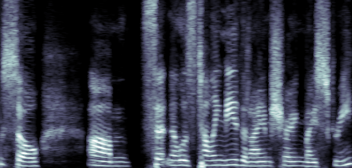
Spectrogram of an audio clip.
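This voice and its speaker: With a quiet background and a dry sound free of echo, a woman speaks at a moderate pace in a bright, sharp tone. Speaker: journalism professor; instructor presenting in an online training session. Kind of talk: software tutorial. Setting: video call. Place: home room. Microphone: headset.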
